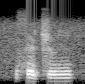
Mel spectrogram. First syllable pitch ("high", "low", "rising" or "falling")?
falling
